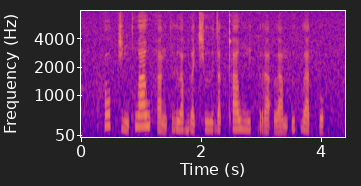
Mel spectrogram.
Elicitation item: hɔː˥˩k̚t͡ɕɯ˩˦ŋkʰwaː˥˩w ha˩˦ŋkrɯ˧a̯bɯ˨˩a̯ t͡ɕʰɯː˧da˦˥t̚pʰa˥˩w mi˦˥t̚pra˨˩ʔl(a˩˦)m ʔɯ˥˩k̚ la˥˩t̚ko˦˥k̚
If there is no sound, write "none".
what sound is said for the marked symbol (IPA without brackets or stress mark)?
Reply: a˨˩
